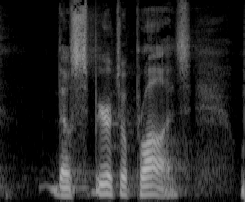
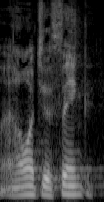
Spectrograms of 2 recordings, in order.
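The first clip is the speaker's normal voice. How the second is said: usual speaking voice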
